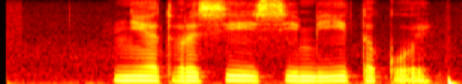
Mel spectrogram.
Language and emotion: Russian, neutral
